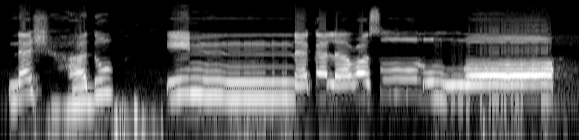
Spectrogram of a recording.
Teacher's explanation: नून मुशद्दद है, नून मुशद्दद पर हमेशा गुन्ना होता है, गुन्ना करेंगे। · हा हलक का आखिर जो सीने की तरफ है उससे निकल कर पढ़ा जाता है, तो निकाल कर पढ़ेंगे नशहदु इन्नका लरसूलुल्लाह।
